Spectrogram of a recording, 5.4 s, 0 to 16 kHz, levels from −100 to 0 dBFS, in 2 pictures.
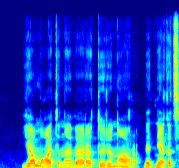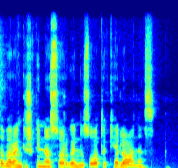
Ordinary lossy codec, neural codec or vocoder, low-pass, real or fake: AAC, 96 kbps; none; 14.4 kHz; real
